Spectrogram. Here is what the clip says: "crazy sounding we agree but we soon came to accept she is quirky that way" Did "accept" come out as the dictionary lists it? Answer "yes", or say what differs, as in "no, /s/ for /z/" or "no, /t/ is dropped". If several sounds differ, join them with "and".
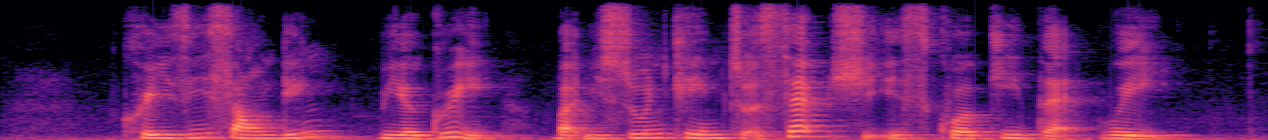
no, /k/ is dropped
